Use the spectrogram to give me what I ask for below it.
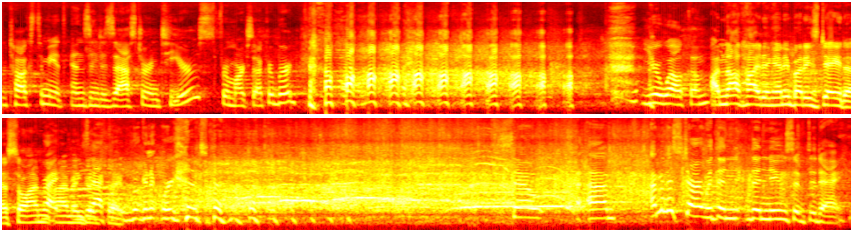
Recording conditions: live audience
